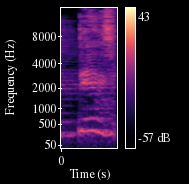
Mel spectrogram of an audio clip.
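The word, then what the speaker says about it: Thomas: इस तरह से THO, ठीक है, MAS, तो क्या बोलते हैं इसको, है टामस बोलते हैं, थॉमस नहीं बोलते, टामस बोलते हैं, व्यक्ति का नाम है, ठीक है।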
